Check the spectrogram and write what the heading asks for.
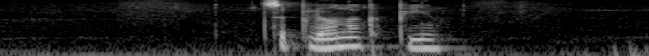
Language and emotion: Russian, neutral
